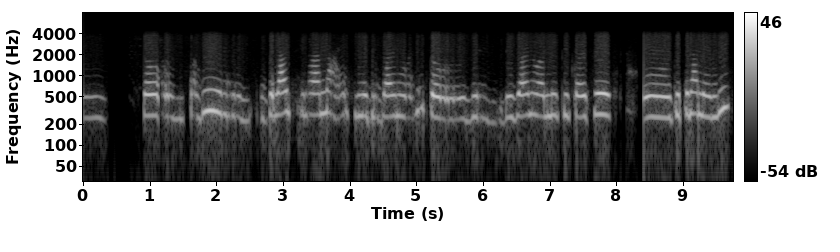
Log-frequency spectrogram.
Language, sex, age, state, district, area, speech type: Hindi, female, 30-45, Uttar Pradesh, Mau, rural, conversation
